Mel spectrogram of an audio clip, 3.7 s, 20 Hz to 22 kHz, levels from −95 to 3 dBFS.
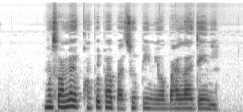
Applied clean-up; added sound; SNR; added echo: none; none; none; none.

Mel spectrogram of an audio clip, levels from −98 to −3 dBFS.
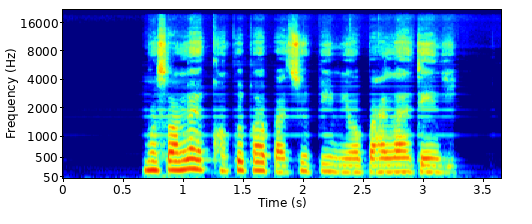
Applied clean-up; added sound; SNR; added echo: neural mask model DeepFilterNet 3.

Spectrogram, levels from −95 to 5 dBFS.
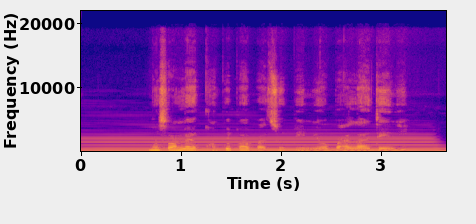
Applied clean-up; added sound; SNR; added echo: none; Bowed string instrument; 5 dB; none.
